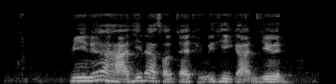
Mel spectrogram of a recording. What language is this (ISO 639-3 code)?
tha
